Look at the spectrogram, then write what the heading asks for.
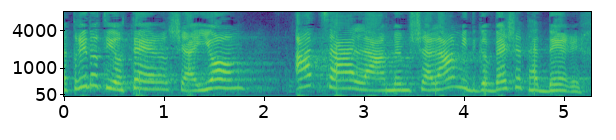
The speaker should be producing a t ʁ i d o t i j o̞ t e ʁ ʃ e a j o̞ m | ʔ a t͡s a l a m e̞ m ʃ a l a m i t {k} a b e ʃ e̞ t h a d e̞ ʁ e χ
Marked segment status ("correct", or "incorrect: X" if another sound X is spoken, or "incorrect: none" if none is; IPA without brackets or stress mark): incorrect: ɡ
